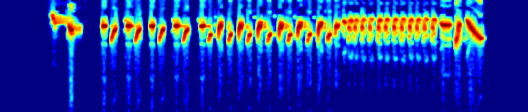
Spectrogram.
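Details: Goldfinch song for teaching young birds: a brief chirp, then an evenly paced run of high, slurred twitters that quickens into a rapid trill and ends on a buzzy note.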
